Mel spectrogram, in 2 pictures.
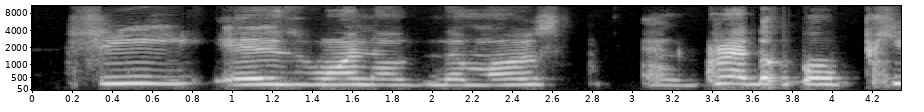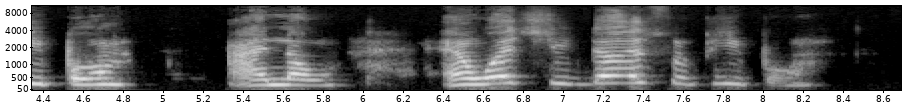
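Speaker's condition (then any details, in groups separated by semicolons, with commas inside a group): Cerebral palsy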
